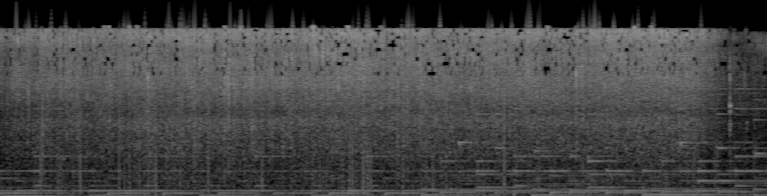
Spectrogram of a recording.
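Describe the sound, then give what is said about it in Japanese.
Potatoes and onions fry in a pan, giving a continuous, even, hissing sizzle that stays at a steady moderate level throughout without pause. “ちょっと蒸し焼きにします。じゃがいもが透き通ってきましたら、”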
